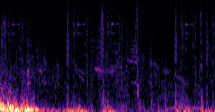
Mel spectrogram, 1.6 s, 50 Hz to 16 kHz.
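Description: Gunfire from the Mass Effect 3 demo comes as a short, loud burst of rapid shots that trails into a few fainter cracks.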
